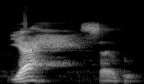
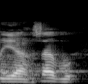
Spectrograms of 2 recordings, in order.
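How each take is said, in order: First: A throaty h sound is heard after ya. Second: No throaty h sound is heard after ya. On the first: The speaker calls it right. "yahsabu harus ada begitu" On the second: The speaker calls it wrong. "bukan ya sabu"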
